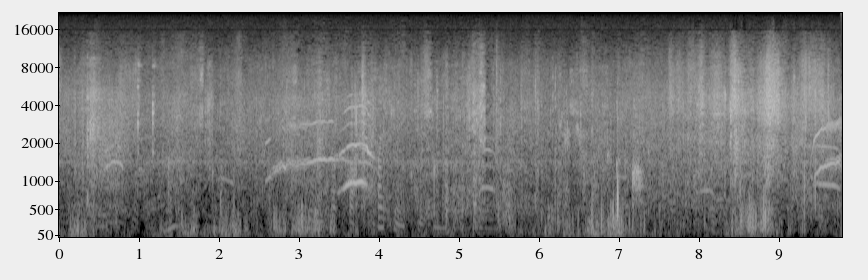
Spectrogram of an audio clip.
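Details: Baby harp seal on Madeleine Island, Canada, on 29 February 2020, crying among other pups calling nearby: short, thin wails that rise and fall, repeated irregularly through the clip over steady outdoor background noise.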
